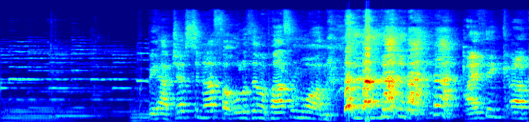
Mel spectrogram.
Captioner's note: laugh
